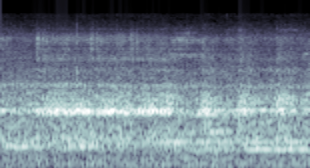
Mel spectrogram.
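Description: Pachislot machine electronic sound effects: a steady high tone, then a few short blips in the second half as the spinning reels are stopped.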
